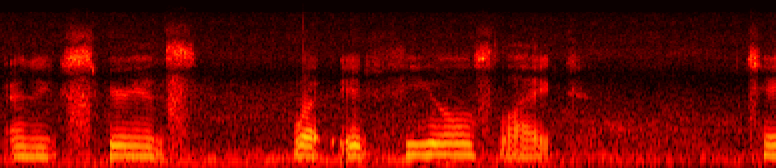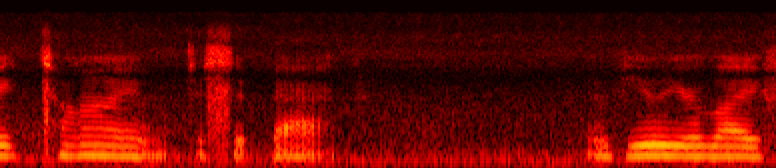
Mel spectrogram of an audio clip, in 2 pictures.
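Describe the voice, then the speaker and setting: A woman speaks as a spiritual teacher in an extremely slow, deliberate way, breaking her thoughts into short phrases. Her delivery stays very even, with a gravelly creak in the voice. It comes from a muffled old cassette with noise and rumble. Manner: deliberate, instructive, halting phrases.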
